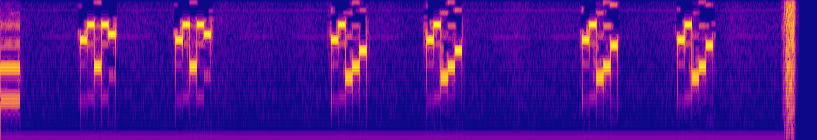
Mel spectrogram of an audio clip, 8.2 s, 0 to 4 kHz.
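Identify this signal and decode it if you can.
Five-tone selective call (ZVEI), heard as quick runs of five tones, tones of about 70 ms. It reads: 88339 88339 88136 88136 88137 88137
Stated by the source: ZVEI five-tone call 88190 received on SDR.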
